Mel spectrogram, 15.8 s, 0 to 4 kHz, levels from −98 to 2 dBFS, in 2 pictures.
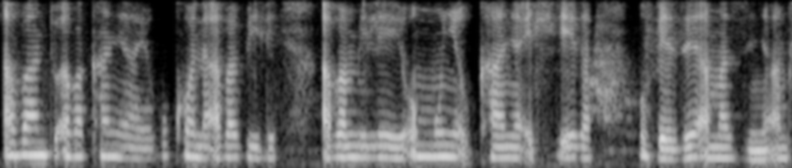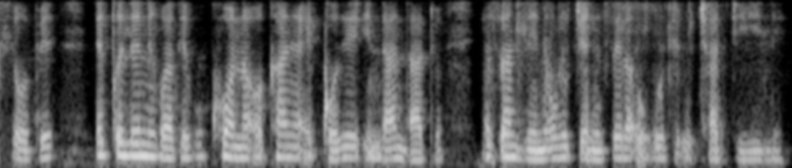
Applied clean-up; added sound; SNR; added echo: neural mask model Resemble Enhance denoiser.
